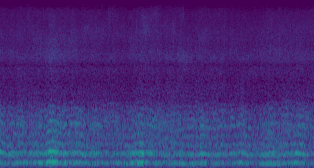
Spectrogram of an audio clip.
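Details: Honey bees in a dispute with German wasps at water, heard as a steady droning buzz with a low hum and a brighter overtone layered above, swelling slightly around the first second.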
